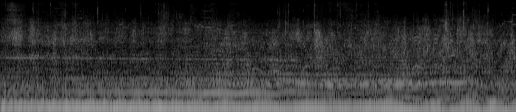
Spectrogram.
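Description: A boat motor running in a steady, even hum.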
